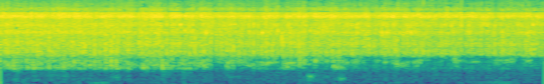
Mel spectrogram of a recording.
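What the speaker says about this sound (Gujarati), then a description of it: "આપણે ડુંગળી તેલમાં શેકવાનું છે." Chopped onions fry in a few spoonfuls of oil for a small-onion and chana dal curry, giving a steady, close, unbroken sizzle with no talking.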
